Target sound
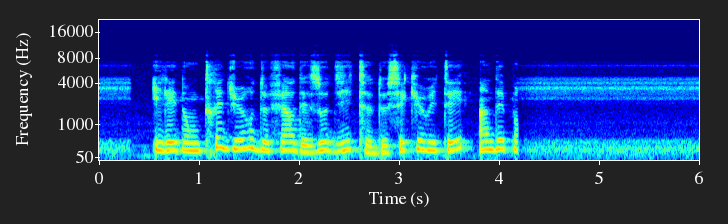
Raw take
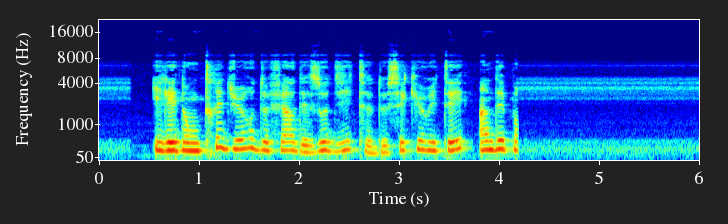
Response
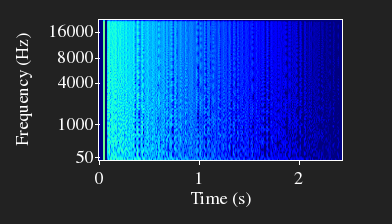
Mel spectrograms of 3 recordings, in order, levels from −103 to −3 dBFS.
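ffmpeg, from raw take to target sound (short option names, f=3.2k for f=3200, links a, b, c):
-af "acompressor=threshold=-35dB:ratio=4,volume=-2dB"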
